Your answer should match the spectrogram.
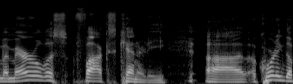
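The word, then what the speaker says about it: Amaryllis: uh a is it a merilus I believe is how you pronounce her name a merilus fox Kennedy uh according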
